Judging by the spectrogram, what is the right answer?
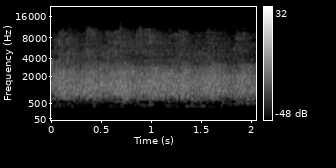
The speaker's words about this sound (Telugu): ఈరోజు మీరు నన్ను చూస్తున్నారు కాబట్టి చప్పట్లు కొట్టారు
